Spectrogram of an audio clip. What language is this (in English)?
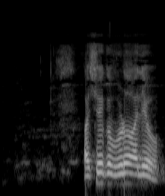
Sindhi Bhil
